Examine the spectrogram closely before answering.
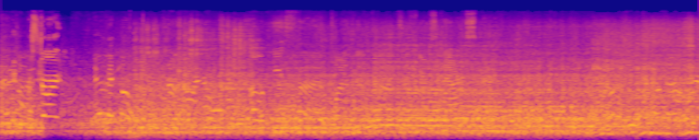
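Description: Race cars roar around a track.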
